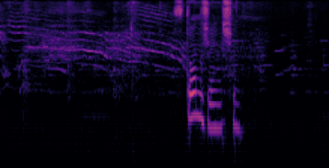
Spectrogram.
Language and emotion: Russian, neutral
